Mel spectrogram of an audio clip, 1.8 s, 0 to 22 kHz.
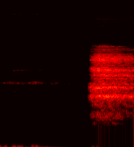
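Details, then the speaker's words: Deep, loud intake of breath after quiet breathing while talking fast, at 9 weeks of pregnancy; the speaker says pregnancy makes her breathe deeper and get out of breath when running around or talking too fast: breathlessness. "one of those pregnancy things where your body um tries to get you to take deeper and deeper breaths so you can get more oxygen to the baby so when i'm running around or talking too fast i get out of breath so bear with me"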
